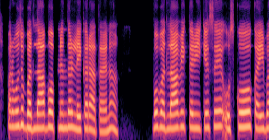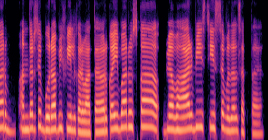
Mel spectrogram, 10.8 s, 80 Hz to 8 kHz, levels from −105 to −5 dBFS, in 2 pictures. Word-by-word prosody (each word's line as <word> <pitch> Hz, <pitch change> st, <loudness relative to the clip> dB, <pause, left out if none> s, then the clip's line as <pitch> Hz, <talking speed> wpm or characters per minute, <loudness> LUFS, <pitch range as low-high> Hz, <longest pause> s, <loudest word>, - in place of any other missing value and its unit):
पर 290 Hz, -, -1 dB
वो 295 Hz, +1 st, +1 dB
जो 320 Hz, -, +2 dB
बदलाव 265 Hz, -1 st, +4 dB
वो 290 Hz, -, +5 dB
अपने 270 Hz, 0 st, -2 dB
अंदर 280 Hz, +1 st, +1 dB
लेकर 250 Hz, -1 st, +1 dB
आता 215 Hz, -3 st, -1 dB
है 205 Hz, 0 st, 0 dB
ना, 250 Hz, -1 st, -4 dB, 0.7 s
वो 280 Hz, -, +2 dB
बदलाव 265 Hz, 0 st, +3 dB
एक 285 Hz, -, -1 dB
तरीके 265 Hz, 0 st, 0 dB
से 290 Hz, +3 st, 0 dB
उसको 275 Hz, +2 st, -1 dB, 0.2 s
कई 250 Hz, -1 st, +2 dB
बार 270 Hz, +1 st, -1 dB, 0.3 s
अंदर 240 Hz, +2 st, -1 dB
से 290 Hz, +4 st, -5 dB
बुरा 235 Hz, +1 st, +3 dB
भी 260 Hz, +2 st, -4 dB
फ़ील 240 Hz, -2 st, -2 dB
करवाता 195 Hz, -1 st, -1 dB
है 200 Hz, -, 0 dB
और 210 Hz, +1 st, 0 dB
कई 250 Hz, +1 st, +2 dB
बार 275 Hz, +2 st, -1 dB
उसका 285 Hz, +1 st, -2 dB, 0.4 s
व्यवहार 240 Hz, +1 st, +1 dB
भी 275 Hz, +3 st, -2 dB
इस 275 Hz, -, -8 dB
चीज़ 270 Hz, -2 st, -3 dB
से 275 Hz, -, -5 dB
बदल 225 Hz, 0 st, -3 dB
सकता 195 Hz, -3 st, -11 dB
है। 175 Hz, 0 st, -11 dB
255 Hz, 210 wpm, -23 LUFS, 235-275 Hz, 0.7 s, वो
